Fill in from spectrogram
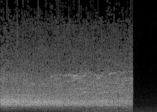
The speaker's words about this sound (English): Uh, hold on, hold on. Yeah, we need a round of applause.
